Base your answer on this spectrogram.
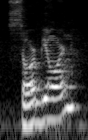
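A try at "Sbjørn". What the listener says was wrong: Sorbjorn. Sorbjorn. Or just Sobjorn. I don't think there's an R in there. Sobjorn.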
